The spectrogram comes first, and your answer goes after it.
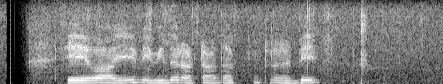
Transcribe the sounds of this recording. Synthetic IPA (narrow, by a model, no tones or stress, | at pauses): eːʋaːjeːʋiʋid̪əɾaʈaːd̪akːinʈəlæbeː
